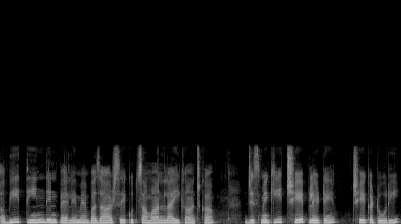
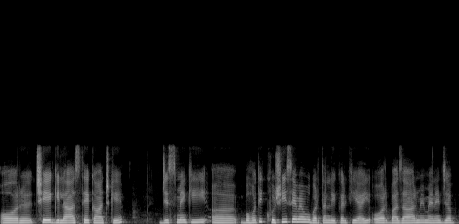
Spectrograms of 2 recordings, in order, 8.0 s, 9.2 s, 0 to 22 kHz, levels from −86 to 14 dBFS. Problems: none marked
